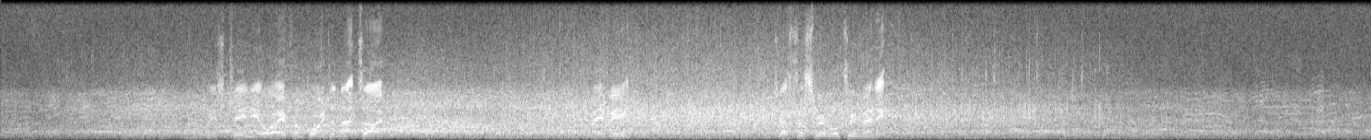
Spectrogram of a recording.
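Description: A large crowd roars in an outdoor stadium, swelling and then easing off.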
